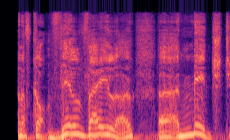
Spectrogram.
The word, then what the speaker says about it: Mige: I've got Valo and Mige. Is that how you say it? Mige?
